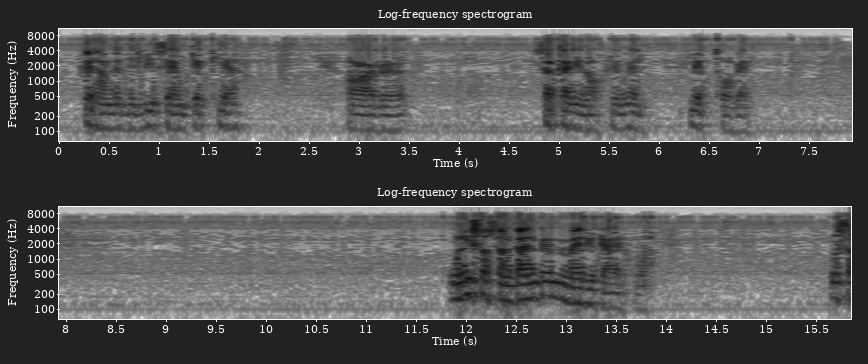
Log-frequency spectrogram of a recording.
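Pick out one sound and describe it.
An elderly man speaks calmly into a microphone, close by, with pauses.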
